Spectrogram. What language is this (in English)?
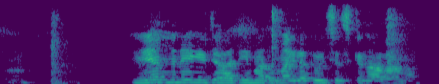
Malayalam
